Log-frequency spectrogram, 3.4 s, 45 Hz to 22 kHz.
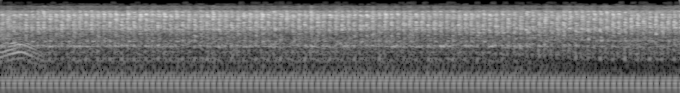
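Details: Farmall M tractor, idling after ignition points were cleaned and gapped following a month-long no-start: steady low chugging idle, even beats about 150 a minute, no stumbling or misfire; runs clean with oil pressure up.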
